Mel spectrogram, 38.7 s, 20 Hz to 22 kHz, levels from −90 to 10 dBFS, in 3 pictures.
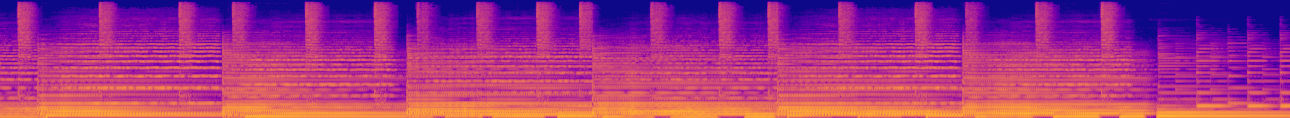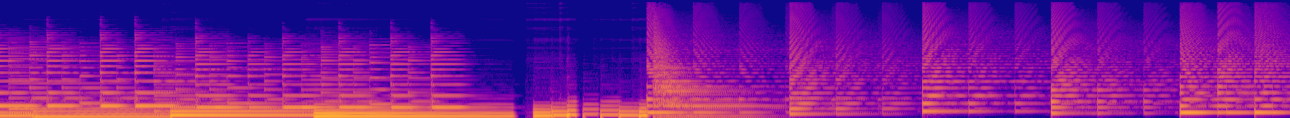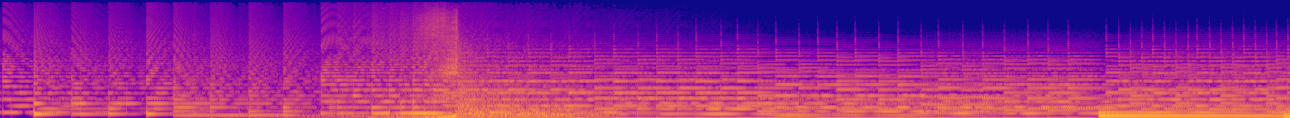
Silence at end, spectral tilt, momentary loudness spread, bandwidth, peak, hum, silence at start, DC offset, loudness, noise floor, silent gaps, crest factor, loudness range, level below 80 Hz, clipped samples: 0 s; -6.5 dB/octave; 15 LU; over 20 kHz; 0 dBFS; none; 0 s; under 0.1%; -14 LUFS; -42 dBFS; none; 14 dB; 14 LU; -34 dBFS; under 0.1%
